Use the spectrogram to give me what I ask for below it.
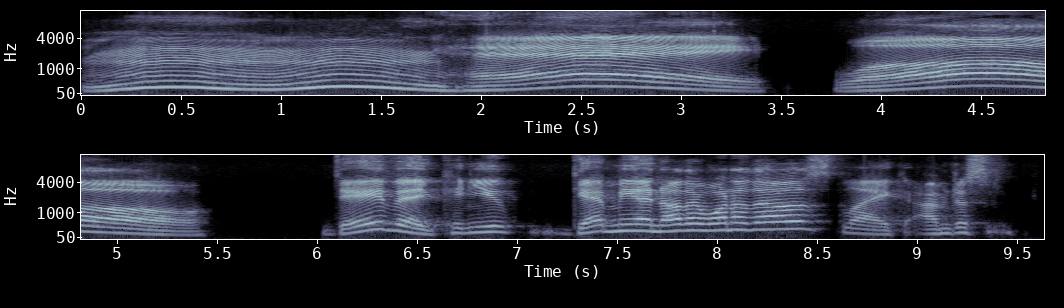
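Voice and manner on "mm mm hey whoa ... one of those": ringing resonance, very slow, "mm" drawn way out. Showing how to project the voice: more resonance without more volume. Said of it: "I'm amping up the resonance, but I'm not necessarily amping up the effort or the volume".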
